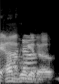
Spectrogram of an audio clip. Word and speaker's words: Akira: A lot of people say Akira, but I think it is Akira, no? – Yeah. – Akira. – Right? – It's definitely Akira.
